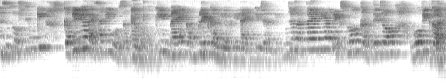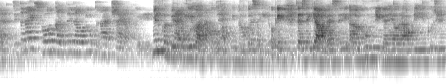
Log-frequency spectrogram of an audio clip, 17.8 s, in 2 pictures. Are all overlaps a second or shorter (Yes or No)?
No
